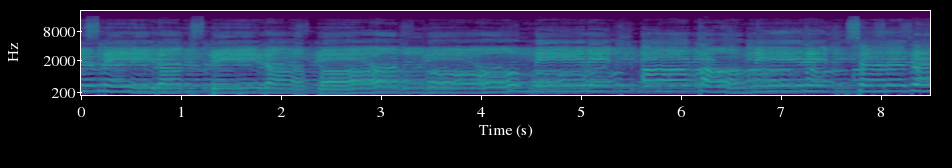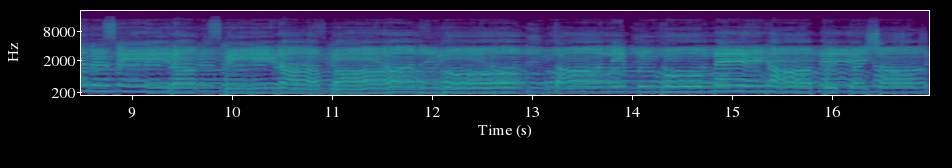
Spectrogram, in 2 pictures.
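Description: A man singing a naat, an Urdu devotional song in praise of the Prophet Muhammad, with long ornamented melodic runs. A steady low drone sits beneath the voice.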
